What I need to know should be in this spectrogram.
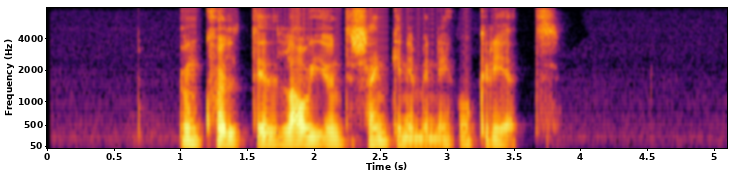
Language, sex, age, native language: Icelandic, male, 20-29, Icelandic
